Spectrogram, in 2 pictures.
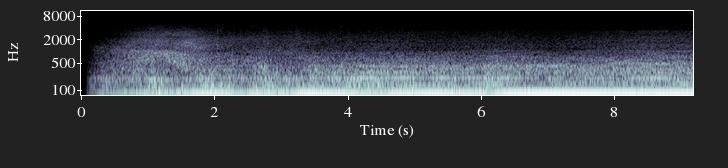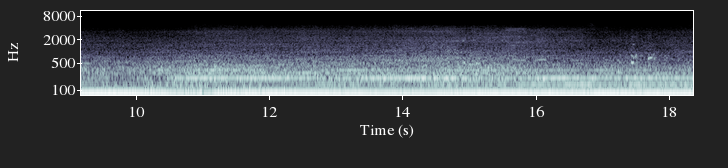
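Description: A loud, steady low mechanical drone, engine-like, with a few faint steady tones above it; it swells up over the first two seconds and then holds level.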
